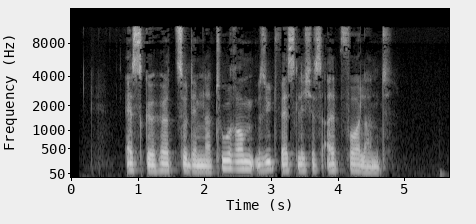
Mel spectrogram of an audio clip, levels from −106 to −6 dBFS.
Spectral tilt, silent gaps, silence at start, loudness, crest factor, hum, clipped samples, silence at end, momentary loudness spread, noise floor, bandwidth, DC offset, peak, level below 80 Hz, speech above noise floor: -4 dB/octave; none; 0.85 s; -30 LUFS; 20 dB; none; under 0.1%; 0.9 s; 10 LU; -80 dBFS; 11.5 kHz; under 0.1%; -12 dBFS; -56 dBFS; 49 dB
